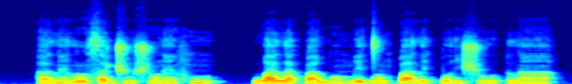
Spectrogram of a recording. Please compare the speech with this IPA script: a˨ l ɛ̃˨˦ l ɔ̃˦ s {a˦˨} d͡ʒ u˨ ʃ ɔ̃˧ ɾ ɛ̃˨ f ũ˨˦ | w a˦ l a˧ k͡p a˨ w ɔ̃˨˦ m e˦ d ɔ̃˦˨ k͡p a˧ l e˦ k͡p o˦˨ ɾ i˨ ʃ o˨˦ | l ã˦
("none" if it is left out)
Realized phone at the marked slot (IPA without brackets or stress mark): a˦˨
